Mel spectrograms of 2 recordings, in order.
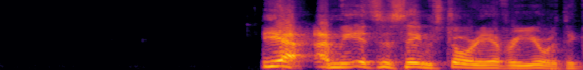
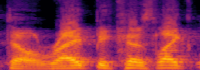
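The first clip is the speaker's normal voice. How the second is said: ordinary delivery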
